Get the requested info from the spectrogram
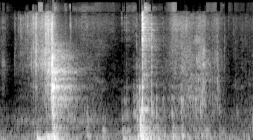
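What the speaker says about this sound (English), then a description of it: "we're just going to cut it up, just slice it up." A knife slices through washed greens on a cutting board in two distinct, fairly soft chopping strokes, each followed by a light scrape, with no talking.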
